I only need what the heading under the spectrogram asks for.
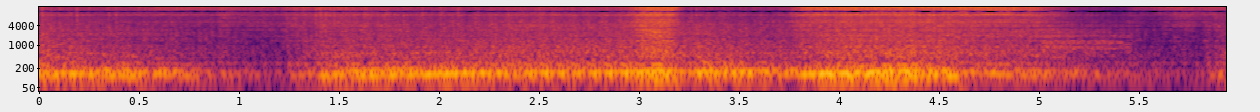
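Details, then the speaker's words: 1955 Chevy running on fuel poured into the carb, as it still isn't drawing fuel on its own: low, uneven rumble swelling and sagging with throttle blips, runs briefly then longer than before. "all right if you takeaways from this experience well first of all we were able to actually get it to run for a little bit longer so that's good uh here run for a few minutes she sounds really nice um however it's clearly still not suc"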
